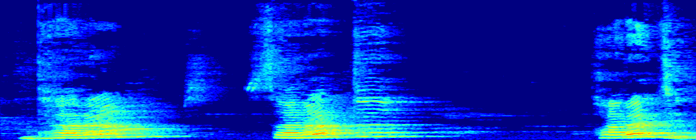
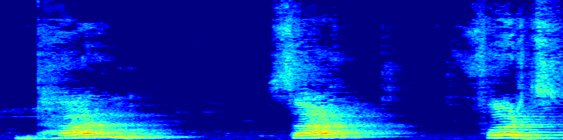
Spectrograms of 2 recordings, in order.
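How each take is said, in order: First: धर्म, शरत, फर्ज as "dha-ram, sha-rat, pha-raj"; wrong full r. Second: धर्म, शर्त, फर्ज as "dharm, shart, pharj"; correct half r. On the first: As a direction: give r its own vowel in धर्म, शरत, फर्ज. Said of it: "नहीं करना है". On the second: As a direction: close r straight onto the next consonant in धर्म, शर्त, फर्ज. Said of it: "की तरह से बोलना है". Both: Shown as a demonstration.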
